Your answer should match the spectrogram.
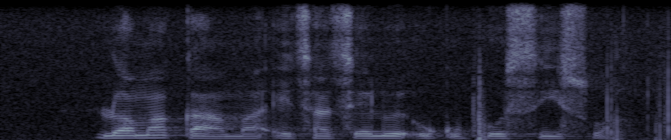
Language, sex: Zulu, male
